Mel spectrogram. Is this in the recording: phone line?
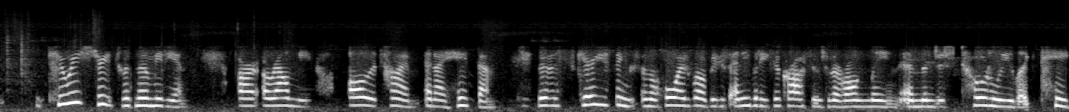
yes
